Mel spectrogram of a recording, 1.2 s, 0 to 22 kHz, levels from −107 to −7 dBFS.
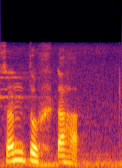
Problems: none marked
